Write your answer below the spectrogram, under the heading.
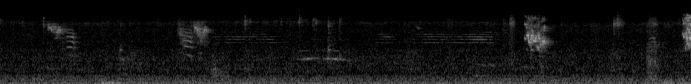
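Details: Budgerigars playing with a bough give scattered high chirps and a few brief chattering bursts over soft rustling.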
